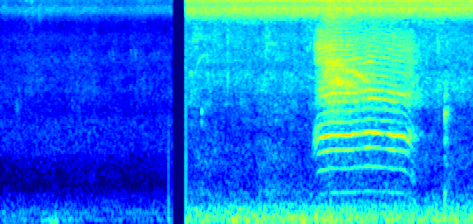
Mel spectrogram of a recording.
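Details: Roadside goat in India among sheep: after a brief cut, a single clear, wavering bleat lasting about a second over steady low background noise.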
